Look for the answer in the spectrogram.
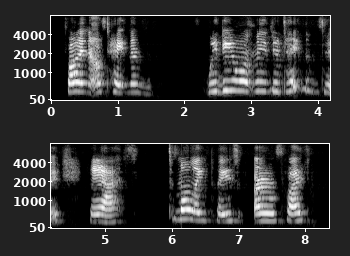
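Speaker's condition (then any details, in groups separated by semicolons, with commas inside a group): Cerebral palsy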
